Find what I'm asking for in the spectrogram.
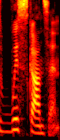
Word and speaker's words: Wisconsin: You say it as though it's pronounced W-E-S-K hyphen H-O-N-S-E-N. – That's how I say it because I'm from Jersey. – Wisconsin. – No, Wisconsin. – It's Wisconsin. Mm.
